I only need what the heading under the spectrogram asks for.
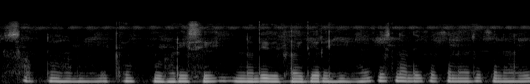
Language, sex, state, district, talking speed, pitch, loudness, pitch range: Hindi, male, Maharashtra, Nagpur, 160 wpm, 140 Hz, -34 LUFS, 135-145 Hz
